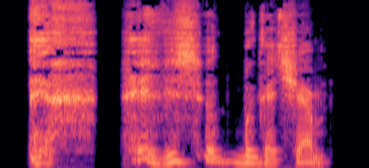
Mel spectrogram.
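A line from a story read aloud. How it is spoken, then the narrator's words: Sighing. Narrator (Russian): вздохнул Тургозин, живший на одно жалование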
